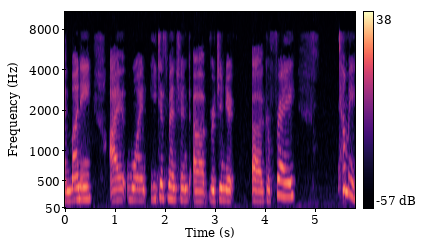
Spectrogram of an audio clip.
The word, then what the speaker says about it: Giuffre: He just mentioned Virginia Giuffre. Tell me how to say her name again. Giuffre, I think it's Giuffre. That's what I think.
